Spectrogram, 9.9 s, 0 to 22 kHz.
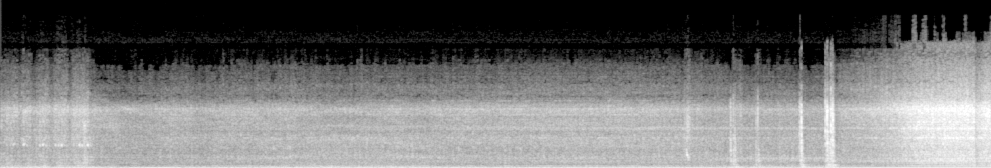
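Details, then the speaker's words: John Deere 8820 combine diesel after exhaust manifold gaskets replaced and aftercooler and coolant manifold refitted: steady, smooth idle, no ticking or puffing leaks; sounds much better, left to warm up. "a lot better that's a big win that is a big win I'll let it run for a a little bit let it warm up some"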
